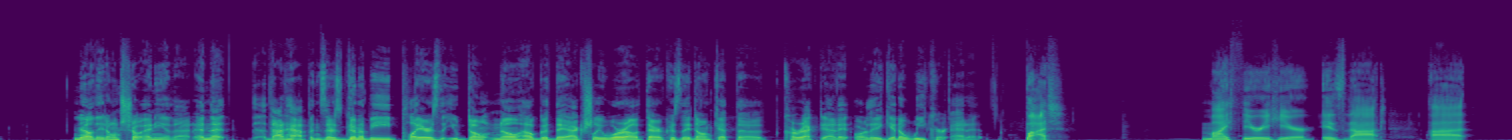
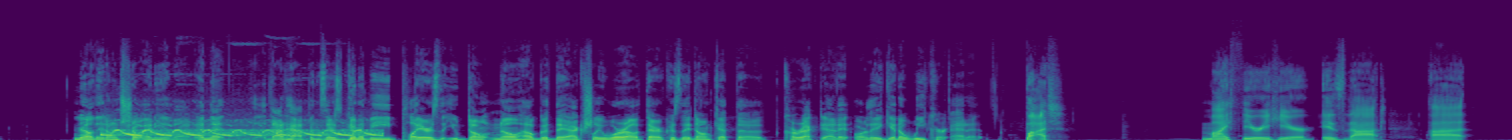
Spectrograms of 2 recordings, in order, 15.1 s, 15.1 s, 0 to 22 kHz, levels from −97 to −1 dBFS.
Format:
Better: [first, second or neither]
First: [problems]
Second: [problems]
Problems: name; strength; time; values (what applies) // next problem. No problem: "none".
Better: first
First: none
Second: siren; loud; from 1 to 4 s; peak 5 dB above the speech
